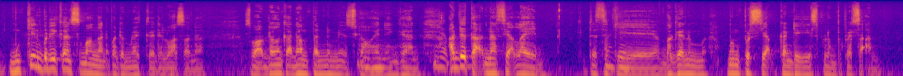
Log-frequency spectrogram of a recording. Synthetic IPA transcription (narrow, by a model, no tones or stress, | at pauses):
muŋkɪnbəɾikansəmaŋat̪̚kə̥padaməɾekadiluarsana | səbap̚dalamkadaŋpɛndəmisu̥kaainikanʔadat̪a̰ʔnasiɦat̪̚laɪn | taisəɡibaɡaanmə̃mpərsiap̚kandiɾisəbəlumpərpiasa̰ʔa̰n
